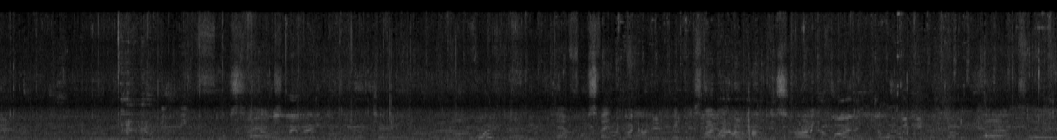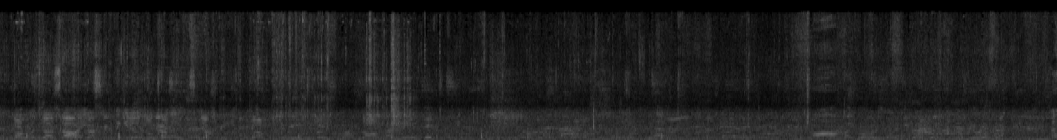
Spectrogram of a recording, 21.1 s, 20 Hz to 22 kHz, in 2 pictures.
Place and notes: having a rest at Bonn Square, Oxford. quite some people had the same idea too. deep hum of a bus waiting nearby.
(Sony PCM D50, OKM2)
Oxford, UK, 14 March 2014, 14:30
